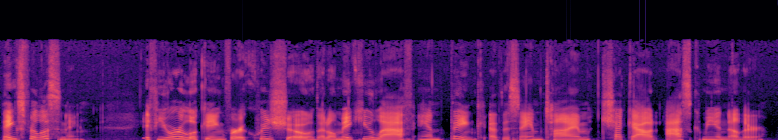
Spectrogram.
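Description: A woman's voice: mid-range voice, animated, moderate pace, fairly bright tone, clear, resonant tone, no room sound. A young woman reading a scripted radio promo.

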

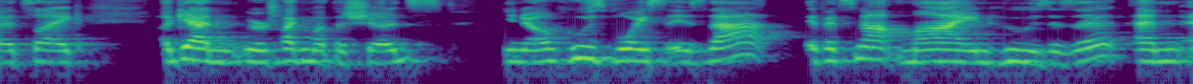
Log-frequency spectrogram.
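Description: A woman with a froggy, nasal voice who co-hosts the show, responding to callers and reading her own writing aloud. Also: mid-range voice. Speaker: podcast co-host leading a group call. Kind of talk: casual group discussion and reading aloud.

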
